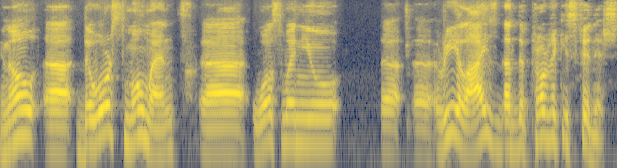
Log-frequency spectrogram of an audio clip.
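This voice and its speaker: A man with a Polish accent talks at a fairly slow pace and high pitch, recorded with a dry, close sound and no echo. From Poland. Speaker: miniature painter, competition winner. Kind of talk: live stream chat. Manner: halting.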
